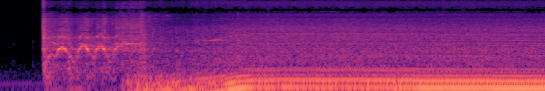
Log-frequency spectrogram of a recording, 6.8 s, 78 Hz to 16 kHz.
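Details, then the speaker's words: 1985.5 Ford Mustang SVO after fixing vacuum leaks (cross-threaded bolt gap at throttle body): brief cranking, catches cleanly and settles into a smooth, steady idle with no hiss or hunting; runs much better. "that sounds way better it's running smooth"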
